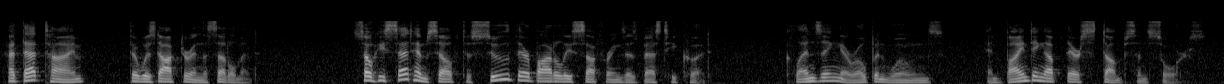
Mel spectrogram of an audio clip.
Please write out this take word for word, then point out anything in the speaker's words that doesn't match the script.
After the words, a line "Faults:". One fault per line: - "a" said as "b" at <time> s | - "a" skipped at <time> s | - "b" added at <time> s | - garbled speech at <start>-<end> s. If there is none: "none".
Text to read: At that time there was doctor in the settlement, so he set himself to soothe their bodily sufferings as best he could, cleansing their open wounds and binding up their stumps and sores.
At that time there was doctor in the settlement, so he set himself to soothe their bodily sufferings as best he could, cleansing their open wounds and binding up their stumps and sores.
Faults:
none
